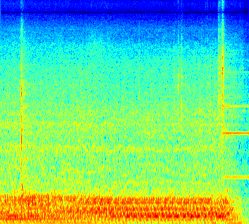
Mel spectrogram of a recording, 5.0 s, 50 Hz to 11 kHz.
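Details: Ford F250 5.4 Triton with GT45 turbo, custom up-pipe and exhaust manifolds, first start, exhaust open straight out of the turbo: steady deep even idle rumble with soft hiss, no knocks or rattles, quieter than expected. Normal idle.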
